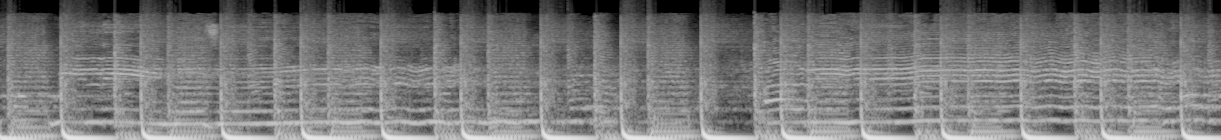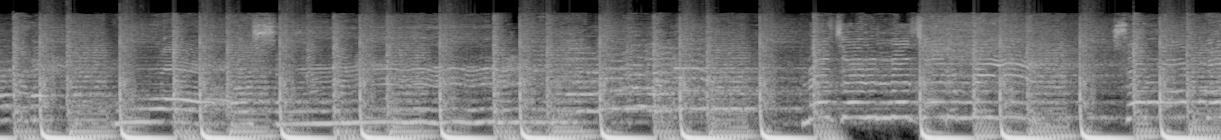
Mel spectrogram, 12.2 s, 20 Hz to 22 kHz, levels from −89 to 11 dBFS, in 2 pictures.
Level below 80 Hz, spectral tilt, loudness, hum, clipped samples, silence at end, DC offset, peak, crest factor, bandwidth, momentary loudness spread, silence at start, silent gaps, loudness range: -8 dBFS; -4.5 dB/octave; -8 LUFS; none; 6%; 0 s; under 0.1%; 0 dBFS; 6 dB; 15.5 kHz; 1 LU; 0 s; none; 1 LU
